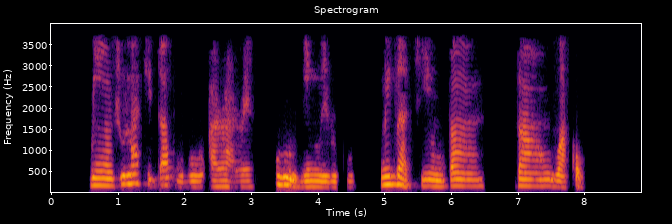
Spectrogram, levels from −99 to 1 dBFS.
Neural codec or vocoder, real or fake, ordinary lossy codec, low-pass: codec, 32 kHz, 1.9 kbps, SNAC; fake; MP3, 32 kbps; 3.6 kHz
